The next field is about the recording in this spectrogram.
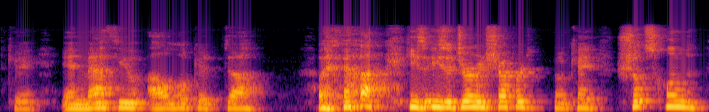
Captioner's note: laugh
